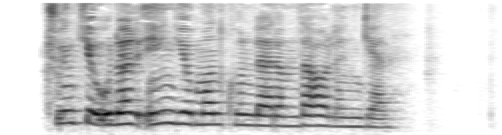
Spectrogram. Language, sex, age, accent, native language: Uzbek, female, 18-24, Toshkent viloyati, Uzbek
